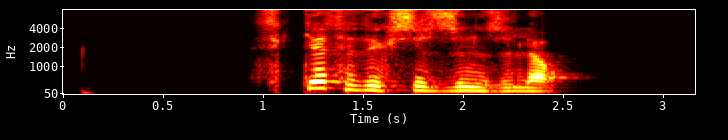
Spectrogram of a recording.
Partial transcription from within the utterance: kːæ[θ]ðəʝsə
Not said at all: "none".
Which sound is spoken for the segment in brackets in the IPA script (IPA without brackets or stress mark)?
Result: θ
